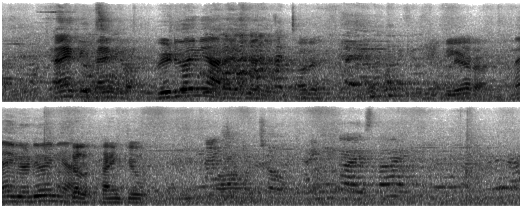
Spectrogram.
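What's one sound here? Young women talk and laugh cheerfully nearby.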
